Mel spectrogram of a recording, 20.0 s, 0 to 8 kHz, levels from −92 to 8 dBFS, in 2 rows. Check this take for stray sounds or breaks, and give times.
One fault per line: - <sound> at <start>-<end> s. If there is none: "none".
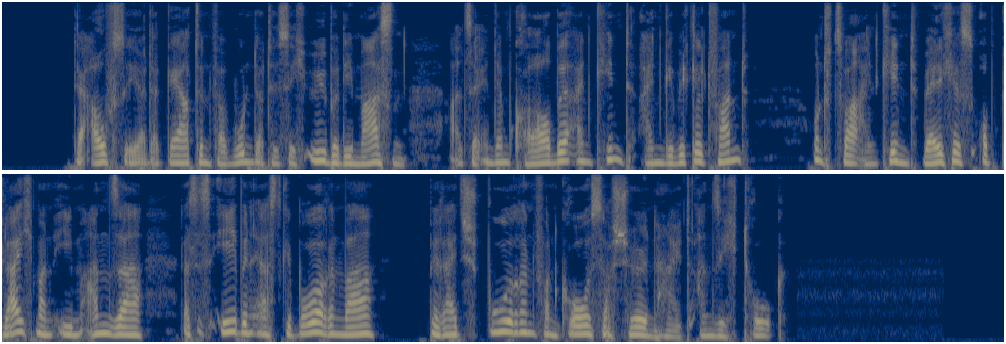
none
